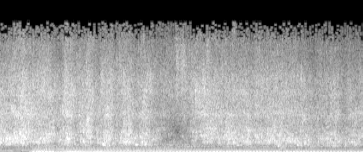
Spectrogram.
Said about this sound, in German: Brigitte verschwindet in dem kleinen Badezimmer. Sie darf so lange duschen, wie sie möchte.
